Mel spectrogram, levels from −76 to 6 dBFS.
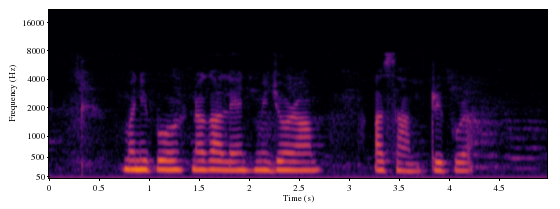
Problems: low volume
